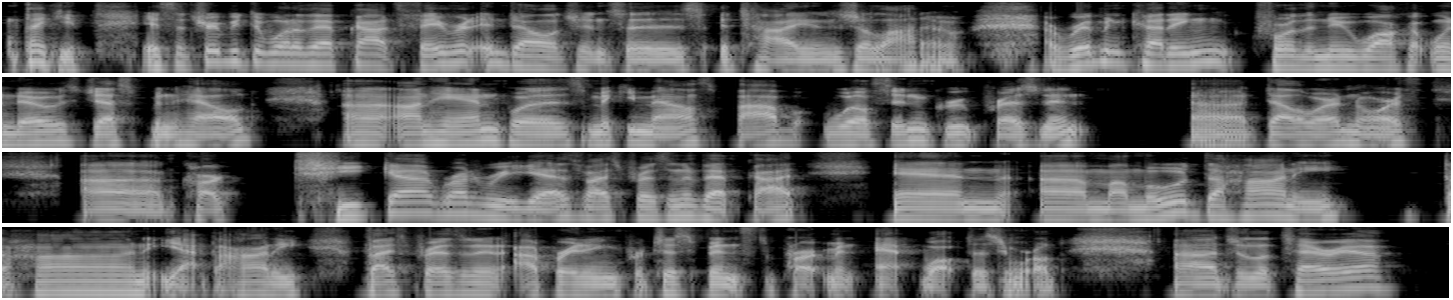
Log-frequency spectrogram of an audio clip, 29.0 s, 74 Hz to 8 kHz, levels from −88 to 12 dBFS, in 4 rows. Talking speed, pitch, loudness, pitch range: 130 wpm, 105 Hz, -20 LUFS, 100-120 Hz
